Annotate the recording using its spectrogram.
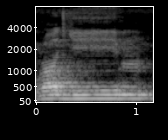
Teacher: Ra tasdidnya diucapkan dengan getaran yang halus. Rajim, namun jangan sampai polos sehingga tidak ada getaran sama sekali.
